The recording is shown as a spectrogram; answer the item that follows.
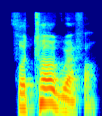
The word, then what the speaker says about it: photographer: We're gonna place the stress on tog, yeah? Photographer, yeah? Because it is where the apostrophe is.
